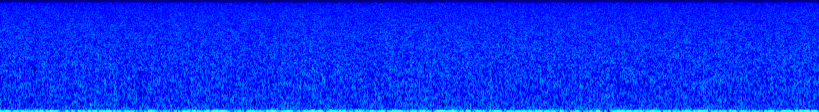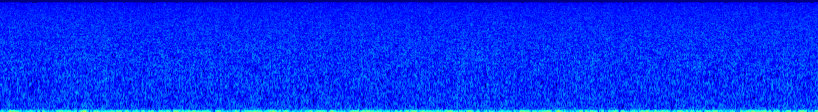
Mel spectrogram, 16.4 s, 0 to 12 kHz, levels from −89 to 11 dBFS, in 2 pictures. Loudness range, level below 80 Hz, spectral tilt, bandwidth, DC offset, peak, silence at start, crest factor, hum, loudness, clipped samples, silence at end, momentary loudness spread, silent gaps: 0 LU; -58 dBFS; -1 dB/octave; 11.5 kHz; under 0.1%; -34 dBFS; 0 s; 14 dB; none; -50 LUFS; under 0.1%; 0 s; 0 LU; none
